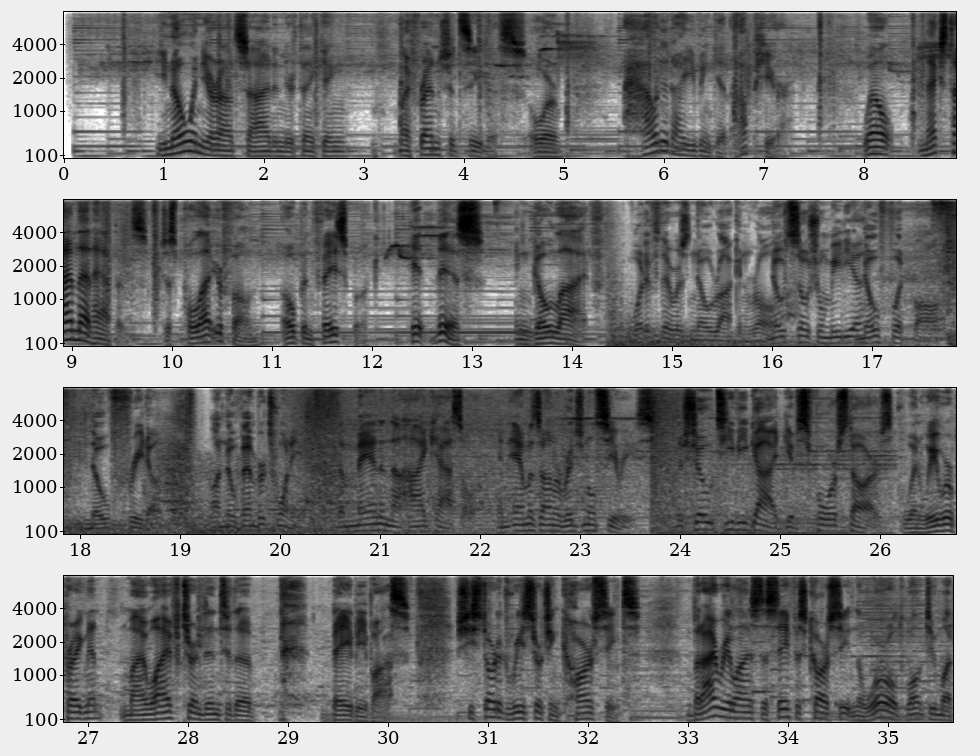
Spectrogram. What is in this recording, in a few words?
Commercial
